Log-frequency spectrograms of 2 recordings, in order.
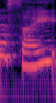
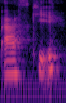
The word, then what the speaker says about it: ASCII: That's actually how it's a good friend of mine where we were chatting and I'm like, is it acai? And she's like, no, it's ASCII.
